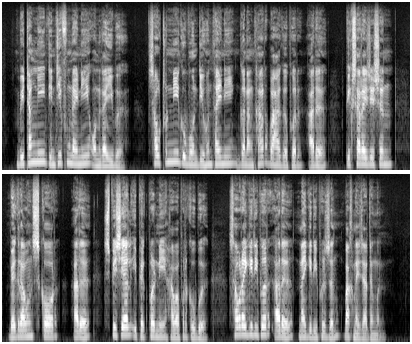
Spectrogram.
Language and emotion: Bodo, neutral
